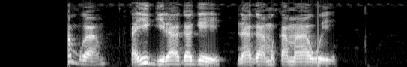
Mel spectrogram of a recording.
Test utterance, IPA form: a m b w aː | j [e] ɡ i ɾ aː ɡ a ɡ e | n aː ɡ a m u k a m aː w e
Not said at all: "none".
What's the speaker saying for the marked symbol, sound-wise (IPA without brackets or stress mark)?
i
